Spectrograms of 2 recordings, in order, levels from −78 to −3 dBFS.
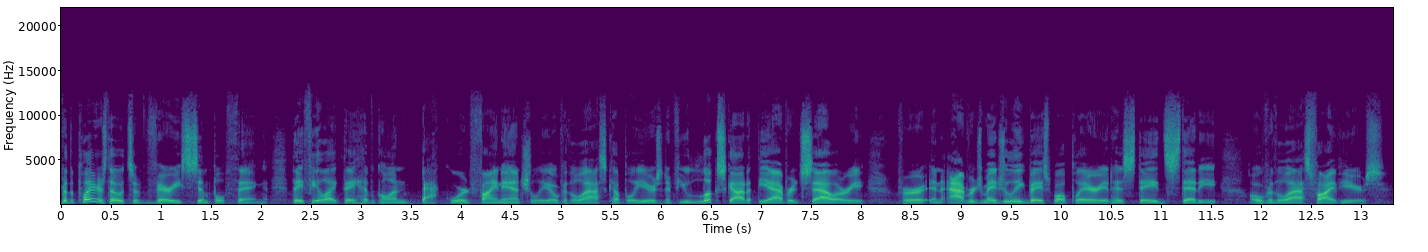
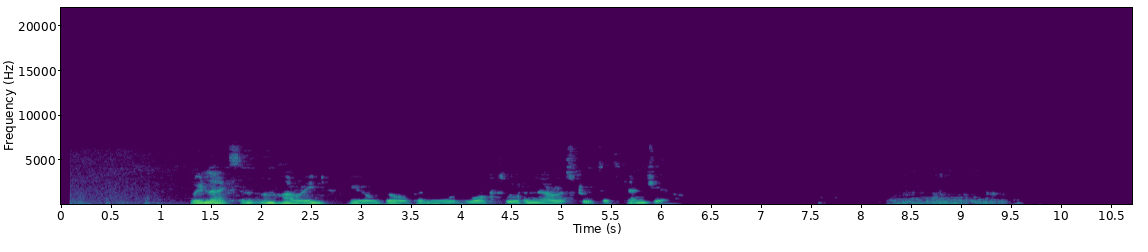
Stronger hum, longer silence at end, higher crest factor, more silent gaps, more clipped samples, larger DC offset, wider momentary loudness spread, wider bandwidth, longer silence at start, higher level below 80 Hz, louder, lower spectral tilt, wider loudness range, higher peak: neither; second, 0.1 s vs 1.25 s; about the same, 22 dB vs 20 dB; second, none vs 6.50-7.40 s, 7.46-7.56 s, 7.81-8.15 s; neither; neither; second, 9 LU vs 20 LU; first, 13 kHz vs 6.8 kHz; second, 0 s vs 0.15 s; second, -70 dBFS vs -62 dBFS; first, -27 LUFS vs -30 LUFS; second, -2.5 dB/octave vs -9.5 dB/octave; second, 4 LU vs 21 LU; first, -6 dBFS vs -12 dBFS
